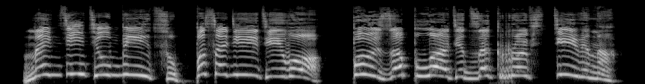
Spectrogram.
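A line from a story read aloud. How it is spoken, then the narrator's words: Shouting over the wind. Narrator (Russian): кричала вместе с ветром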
